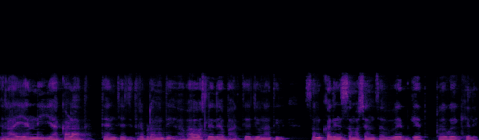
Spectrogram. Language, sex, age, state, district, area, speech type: Marathi, male, 45-60, Maharashtra, Yavatmal, rural, read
